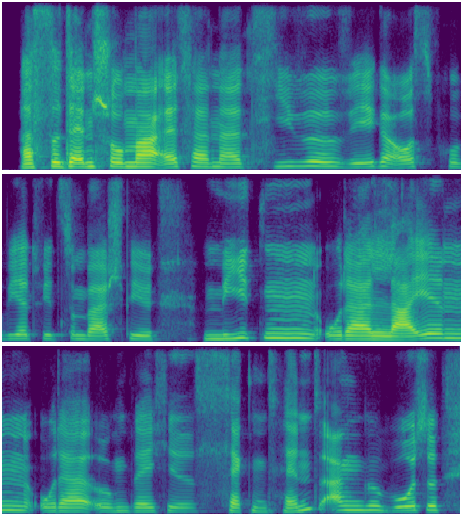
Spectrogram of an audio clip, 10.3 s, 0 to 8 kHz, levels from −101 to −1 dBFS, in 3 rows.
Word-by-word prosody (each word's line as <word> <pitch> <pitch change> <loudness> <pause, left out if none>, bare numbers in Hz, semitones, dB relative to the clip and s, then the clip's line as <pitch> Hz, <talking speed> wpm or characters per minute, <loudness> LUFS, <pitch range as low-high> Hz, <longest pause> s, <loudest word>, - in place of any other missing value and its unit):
Hast 170 +3 +4
du 195 - +7
denn 190 -1 +6
schon 190 -1 +4
mal 185 0 +9
alternative 190 +2 -1
Wege 190 +4 -2
ausprobiert, 185 +1 -6
wie 180 -1 -9
zum 175 0 -12
Beispiel 165 0 -4 0.3
Mieten 215 +3 -3
oder 170 -3 +2
Leihen 200 +7 +2
oder 170 -1 -2
irgendwelche 170 -1 -8
Secondhand 170 - -6
Angebote, 205 -1 -2
180 Hz, 105 wpm, -21 LUFS, 170-200 Hz, 0.3 s, mal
